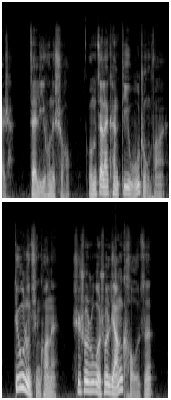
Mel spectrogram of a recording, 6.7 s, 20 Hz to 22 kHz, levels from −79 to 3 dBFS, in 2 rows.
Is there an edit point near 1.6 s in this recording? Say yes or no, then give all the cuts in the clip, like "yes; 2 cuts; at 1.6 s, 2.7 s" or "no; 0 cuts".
yes; 1 cut; at 1.6 s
